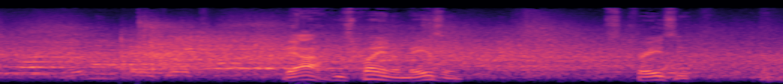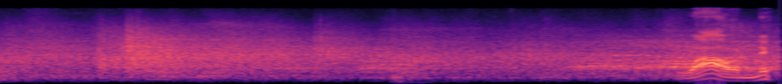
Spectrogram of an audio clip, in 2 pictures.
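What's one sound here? Ice skates scrape and hiss across the ice in a large echoing rink.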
